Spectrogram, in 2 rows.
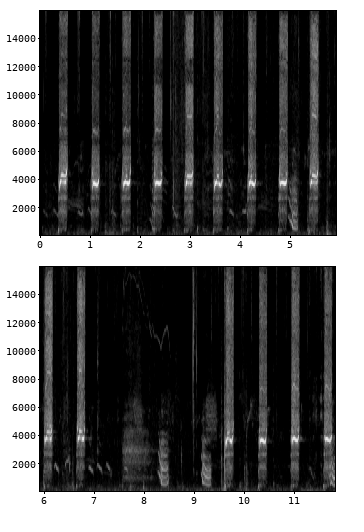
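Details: Grey francolin (teetar) calling loudly: sharp, shrill notes repeated steadily about every 0.6 seconds, with a short pause of softer, twisting notes midway before the rhythmic series resumes.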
